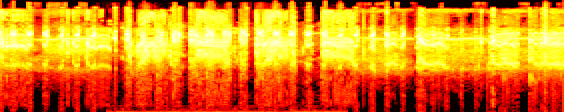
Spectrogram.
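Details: Swiftlet calls, a dense stream of high chirps and twitters overlapping continuously, with a steady thin whistle tone running through and a faint low hum in the middle.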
